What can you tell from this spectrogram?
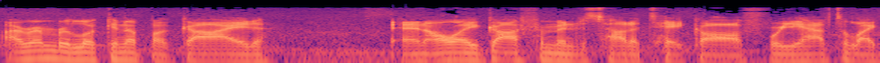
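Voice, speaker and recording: A man's fairly low voice at a fairly quick pace amid noticeable background noise. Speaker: gaming streamer. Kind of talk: casual chat. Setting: live stream. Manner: stutters at times; halting.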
